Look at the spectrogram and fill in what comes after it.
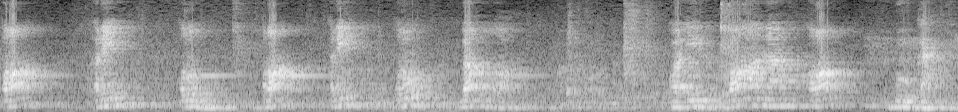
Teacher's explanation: Irti'adu ra'sul lisan. Bergetarnya ujung lidah. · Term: takrir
